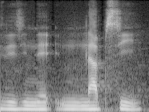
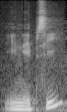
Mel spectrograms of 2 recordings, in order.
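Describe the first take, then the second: First: The second vowel sounds like 'a', inaptie. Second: The second vowel sounds like 'e', ineptie. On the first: The speaker calls it wrong. "Il dit ici des inapties" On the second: The speaker calls it right. "ça ne se dit pas, c'est ineptie"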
